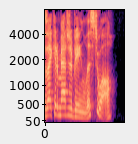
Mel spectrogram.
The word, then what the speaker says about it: Listowel: And he writes, I wanted to correct the pronunciation of the town, which sure looks like Liz Towel, but is pronounced Listowel? – Listowel.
